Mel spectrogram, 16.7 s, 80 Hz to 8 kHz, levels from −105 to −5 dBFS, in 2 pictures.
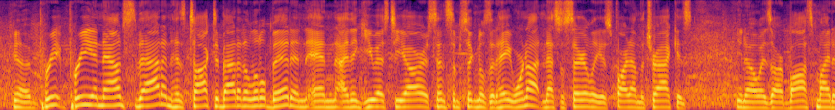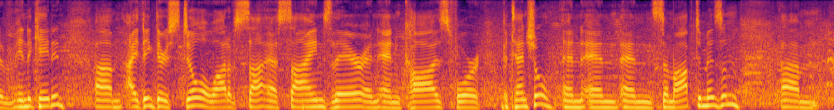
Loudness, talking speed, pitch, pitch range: -16 LUFS, 230 wpm, 175 Hz, 160-190 Hz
